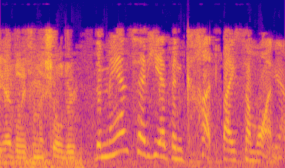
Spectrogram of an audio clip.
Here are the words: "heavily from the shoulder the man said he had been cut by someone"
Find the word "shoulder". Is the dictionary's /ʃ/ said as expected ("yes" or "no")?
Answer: yes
